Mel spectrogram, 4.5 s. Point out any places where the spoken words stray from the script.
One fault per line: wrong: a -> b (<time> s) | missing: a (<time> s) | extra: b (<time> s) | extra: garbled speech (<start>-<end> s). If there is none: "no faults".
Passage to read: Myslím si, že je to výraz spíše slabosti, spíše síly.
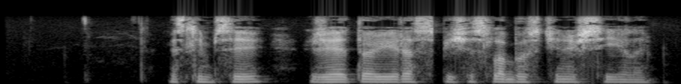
wrong: spíše -> než (3.7 s)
